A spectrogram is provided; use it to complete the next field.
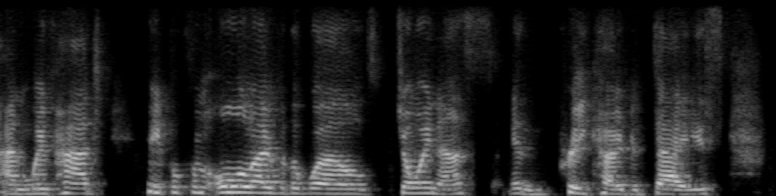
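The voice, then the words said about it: Foreign accent, not local. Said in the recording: “you've probably picked up on the accent, but I was on my OE”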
